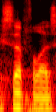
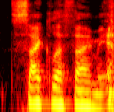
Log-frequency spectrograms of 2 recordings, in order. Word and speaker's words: cyclothymic: I always say syphilis, and he said that's not it. Cyclothymic.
